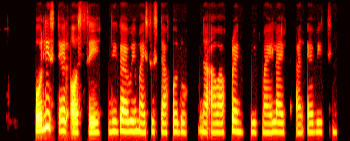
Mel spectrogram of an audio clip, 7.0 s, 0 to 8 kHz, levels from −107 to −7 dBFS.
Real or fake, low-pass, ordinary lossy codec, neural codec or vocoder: real; none; none; none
